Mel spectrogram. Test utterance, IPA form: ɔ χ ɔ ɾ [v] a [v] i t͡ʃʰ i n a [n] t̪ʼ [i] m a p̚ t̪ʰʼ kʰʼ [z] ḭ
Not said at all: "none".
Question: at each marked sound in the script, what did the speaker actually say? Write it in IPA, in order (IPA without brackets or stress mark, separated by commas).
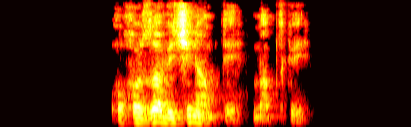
z, v, m, i, v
